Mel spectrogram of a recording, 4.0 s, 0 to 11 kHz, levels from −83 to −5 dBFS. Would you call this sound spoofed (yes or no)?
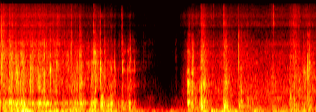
yes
